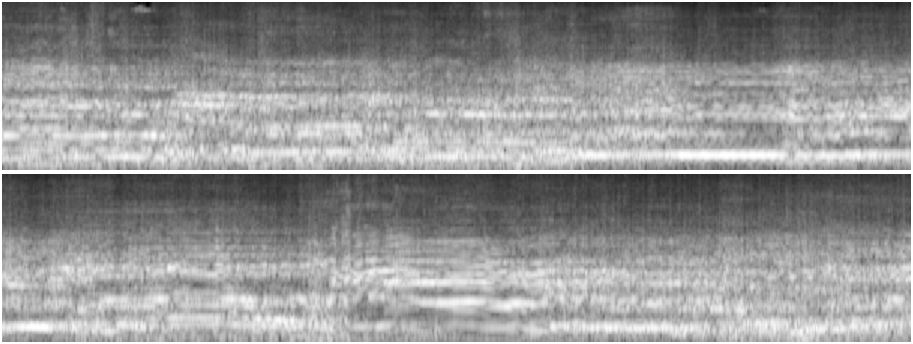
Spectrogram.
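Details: Cattle lowing with several overlapping moos, long drawn-out calls whose pitch swells and sinks, following one another almost without pause across the whole stretch; loud and dense throughout.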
